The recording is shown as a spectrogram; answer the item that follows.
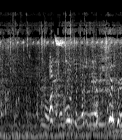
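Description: Indistinct voices talking over a low wash of water from a crowd of fish churning at the surface. The voices are strongest in the second half.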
